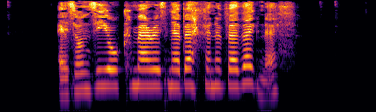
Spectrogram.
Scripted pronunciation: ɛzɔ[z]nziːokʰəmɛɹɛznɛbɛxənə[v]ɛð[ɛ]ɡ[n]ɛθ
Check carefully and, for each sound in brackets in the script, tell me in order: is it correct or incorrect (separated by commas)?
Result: incorrect, correct, correct, correct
